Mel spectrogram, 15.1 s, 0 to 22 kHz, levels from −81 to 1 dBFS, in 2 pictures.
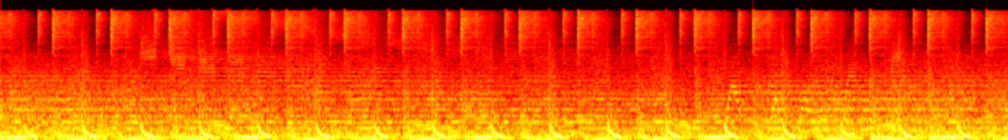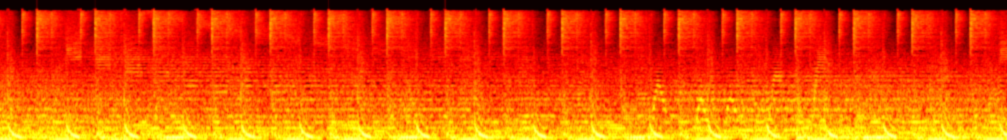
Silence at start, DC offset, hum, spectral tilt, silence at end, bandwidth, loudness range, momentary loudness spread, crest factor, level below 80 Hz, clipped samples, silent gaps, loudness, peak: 0 s; under 0.1%; none; -5.5 dB/octave; 0 s; 17.5 kHz; 1 LU; 2 LU; 12 dB; -18 dBFS; under 0.1%; none; -14 LUFS; 0 dBFS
